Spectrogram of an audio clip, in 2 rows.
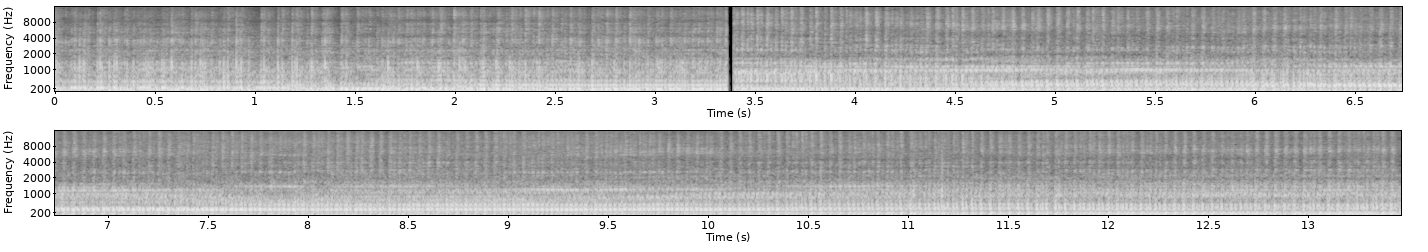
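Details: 1979 Steury X150 boat's 90 hp Johnson Seahorse V4 two-stroke outboard, out of gear, telltale plugged: steady even drone at constant pitch, no misses or knocks; runs good, could probably use new plugs.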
